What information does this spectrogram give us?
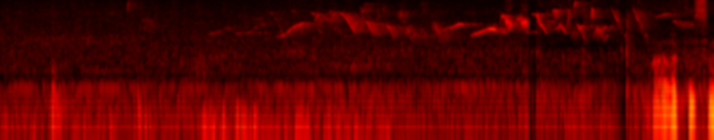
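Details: Double-collared seedeater in the wild, singing to show dominance over a caged bird: a string of high, descending swept notes, quickening, then ending in loud handling thumps.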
